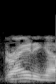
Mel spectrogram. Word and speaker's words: Groening: Yeah, Matt Groening, I believe, with the Simpsons.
